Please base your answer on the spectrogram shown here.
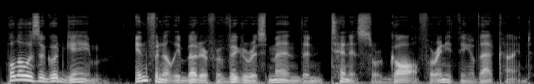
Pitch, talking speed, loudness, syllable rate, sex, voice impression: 100 Hz, 215 wpm, -19 LUFS, 5.9 syllables/s, male, very masculine, very adult-like, middle-aged, thick, tensed, slightly powerful, bright, very soft, clear, very fluent, very cool, very intellectual, slightly refreshing, very sincere, very calm, mature, very friendly, very reassuring, elegant, slightly sweet, very kind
